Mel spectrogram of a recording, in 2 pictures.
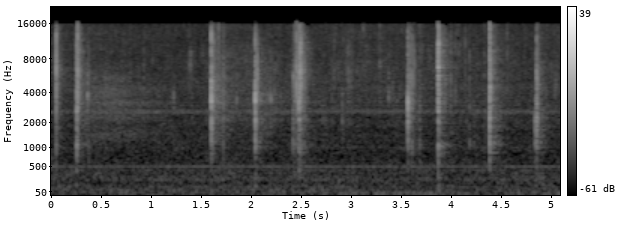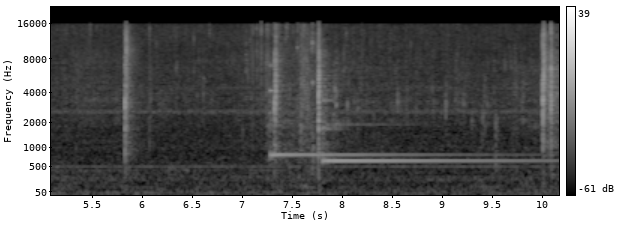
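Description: Two-tone doorbell chime about seven seconds in: a higher note, then a lower one half a second later, which rings on and fades slowly. Before it there are a few faint, scattered clicks.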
